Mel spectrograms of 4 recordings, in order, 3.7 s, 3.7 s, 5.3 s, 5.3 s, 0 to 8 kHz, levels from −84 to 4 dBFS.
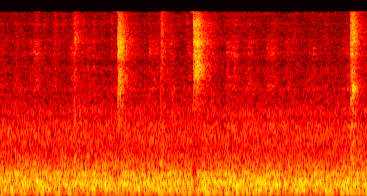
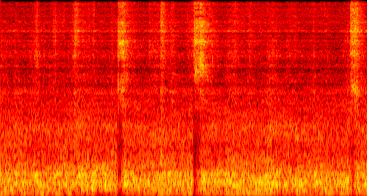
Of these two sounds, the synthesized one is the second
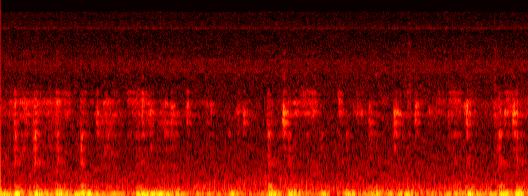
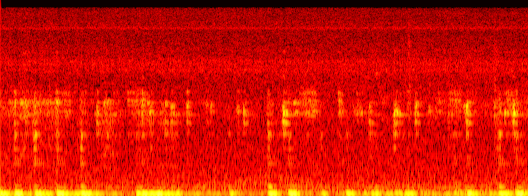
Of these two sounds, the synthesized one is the first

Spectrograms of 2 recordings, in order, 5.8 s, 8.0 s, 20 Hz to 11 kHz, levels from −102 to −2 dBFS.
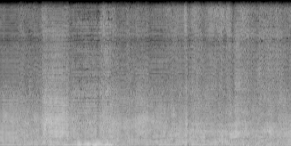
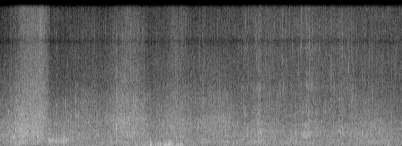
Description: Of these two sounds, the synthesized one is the first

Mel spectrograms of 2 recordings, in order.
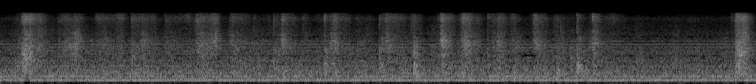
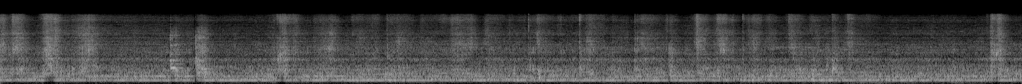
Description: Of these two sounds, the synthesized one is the second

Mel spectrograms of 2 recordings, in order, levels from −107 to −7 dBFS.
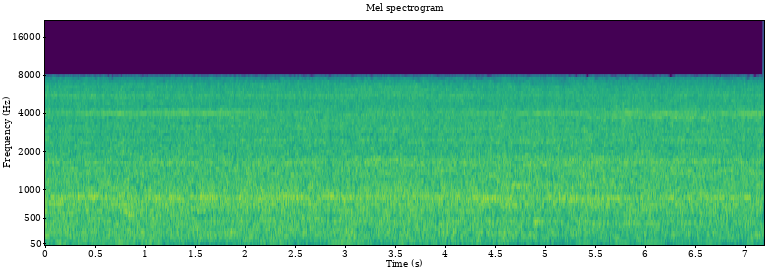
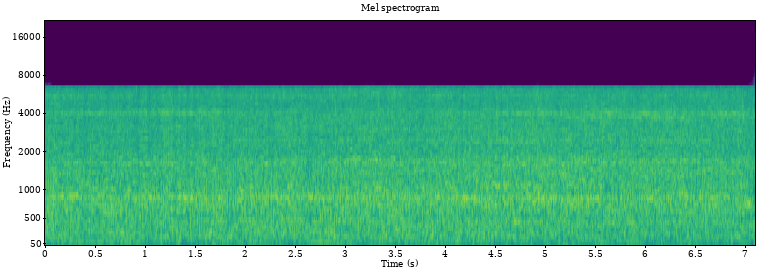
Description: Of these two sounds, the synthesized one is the second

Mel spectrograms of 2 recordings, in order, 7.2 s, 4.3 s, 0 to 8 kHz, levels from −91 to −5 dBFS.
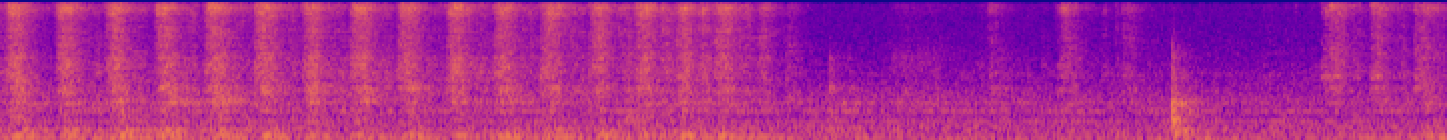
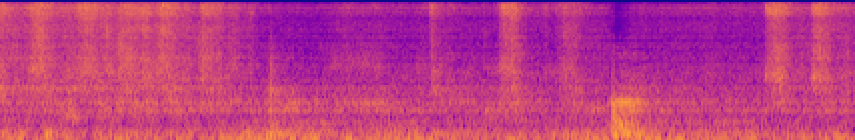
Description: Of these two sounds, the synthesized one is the second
